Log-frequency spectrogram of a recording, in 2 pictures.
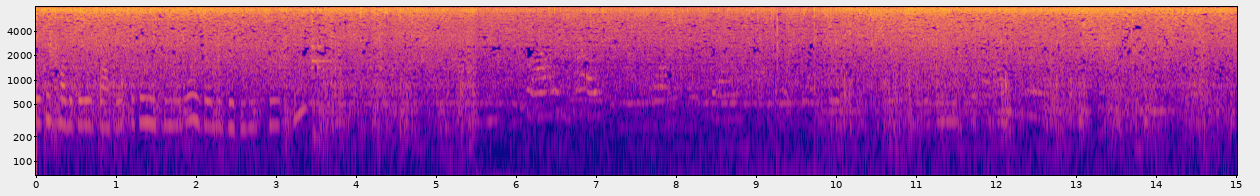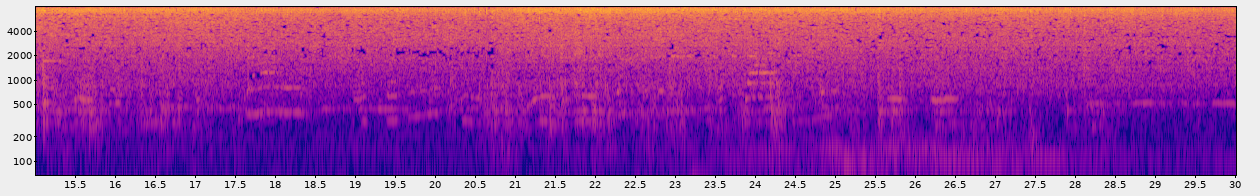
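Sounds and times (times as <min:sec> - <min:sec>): metal spatula stirring: 0:00.0 - 0:05.6, 0:09.7 - 0:17.9, 0:20.4 - 0:28.4
crab sizzling in hot oil: 0:00.0 - 0:30.0.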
